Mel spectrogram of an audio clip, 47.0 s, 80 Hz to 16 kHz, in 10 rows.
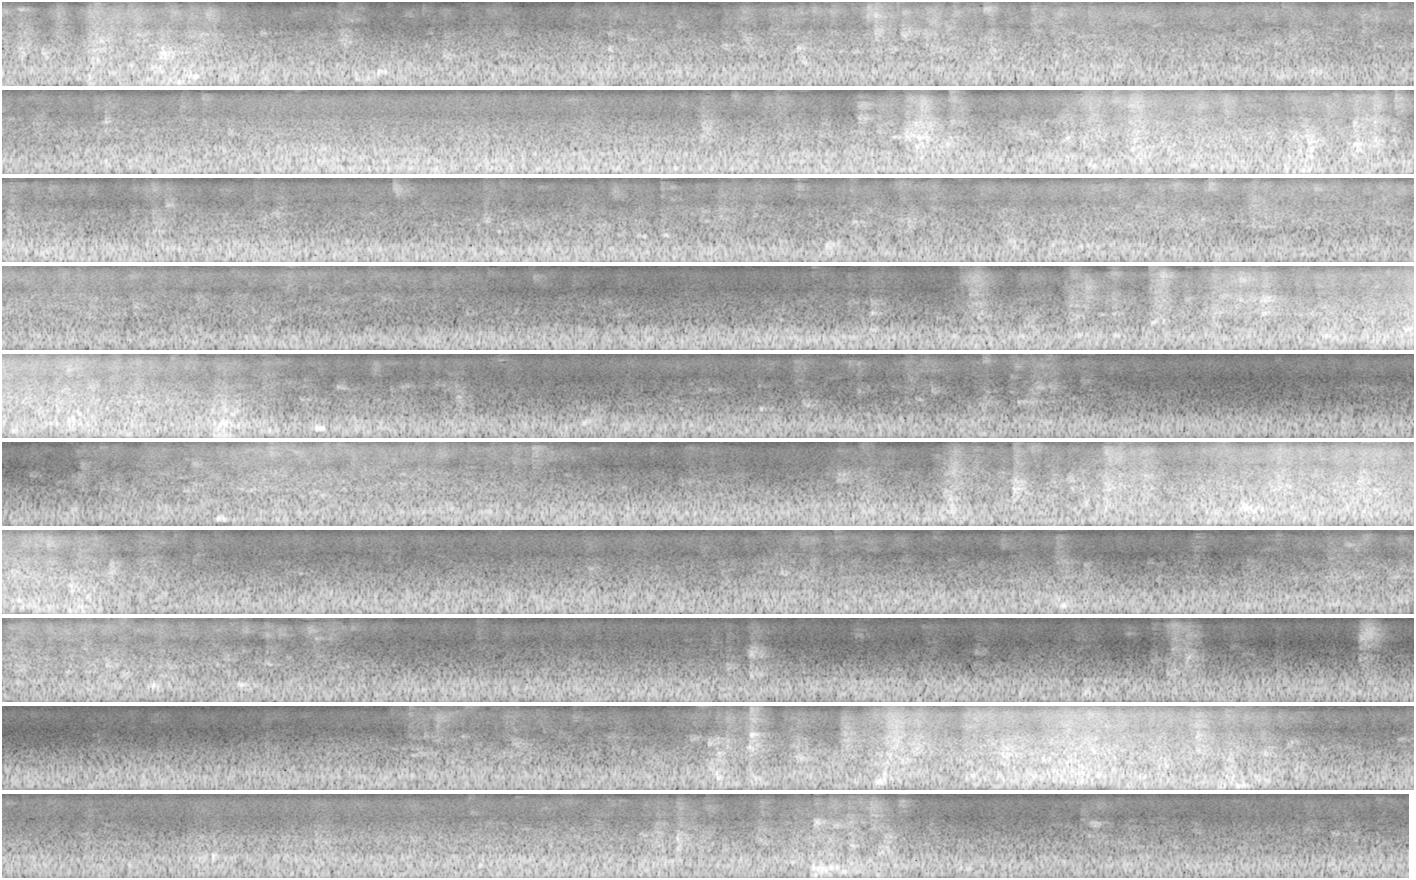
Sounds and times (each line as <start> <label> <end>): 0.0 Sea waves passing through the stones 15.9
17.0 Sea waves passing through the stones 20.4
23.8 Sea waves passing through the stones 34.2
38.4 Sea waves passing through the stones 47.0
